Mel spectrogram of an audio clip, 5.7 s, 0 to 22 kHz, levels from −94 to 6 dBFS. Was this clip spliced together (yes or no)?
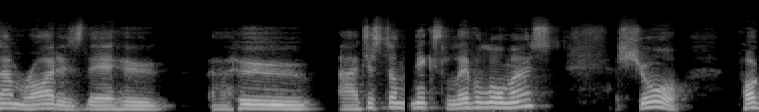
yes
